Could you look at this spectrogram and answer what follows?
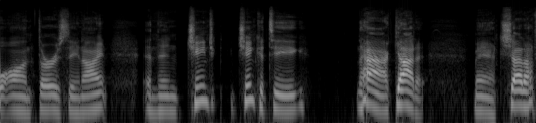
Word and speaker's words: Chincoteague: And then Chincoteague. Got it. Man, shout out to Coach Weidman for helping me with those pronunciations. Chincoteague is at Kinston Forest.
